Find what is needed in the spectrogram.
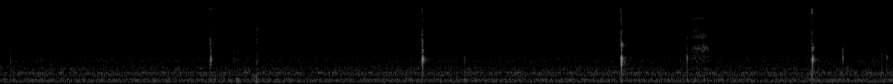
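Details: Newborn baby with hiccups: sharp, brief clicking catches about every two seconds, roughly 30 a minute, in a quiet room.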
